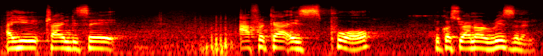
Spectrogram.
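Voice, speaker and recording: A man's voice: fairly high pitch, level tone, a little slow, slight background noise. A man interviewing a guest, asking probing questions in a conversational tone.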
